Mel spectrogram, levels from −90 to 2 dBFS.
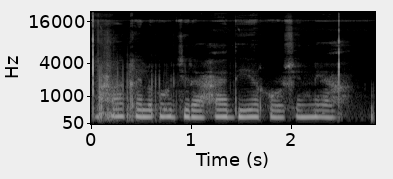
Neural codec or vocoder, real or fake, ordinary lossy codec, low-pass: none; real; none; none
